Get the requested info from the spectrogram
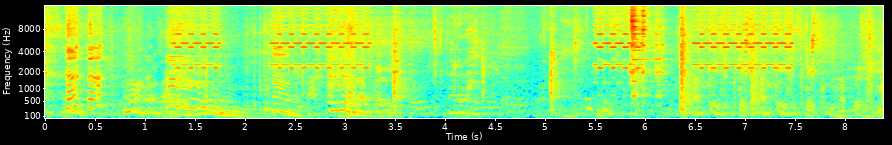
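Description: A phone ringing with a trilling electronic ring, two rings then a pause, repeated, over voices at the table.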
